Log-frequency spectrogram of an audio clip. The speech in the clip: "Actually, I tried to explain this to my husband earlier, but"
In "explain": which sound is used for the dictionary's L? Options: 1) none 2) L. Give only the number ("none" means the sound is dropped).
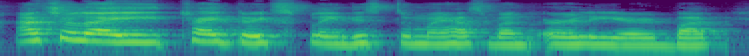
2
